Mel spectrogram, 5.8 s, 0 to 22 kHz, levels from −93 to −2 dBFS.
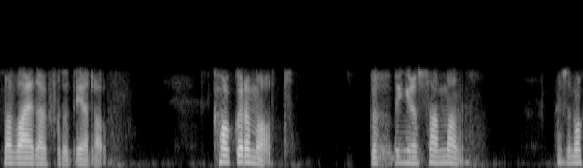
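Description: G.729 codec coding runs throughout this speech recording, plainly audible as a band-limited, slightly rough and synthetic voice with nothing above 4 kHz, consistent with an 8 kbit/s G.729A stream. VoIP packet loss concealed by the speech codec follows from 3.50 to 4.07 s, where the decoder stretches its last frame into a fading tone or noise across gaps whose longest run is about 210 ms.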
